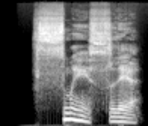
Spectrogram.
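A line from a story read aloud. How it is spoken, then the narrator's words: Hiss. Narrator (Russian): прошипел Гарри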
